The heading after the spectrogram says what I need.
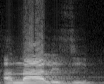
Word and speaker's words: análise: Vinícius, mas os dois só se diferem pela presença do acento agudo na sílaba A. Melhor dizendo. Olha, na primeira frase nós temos análise. Análise é um substantivo e analise é um verbo.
